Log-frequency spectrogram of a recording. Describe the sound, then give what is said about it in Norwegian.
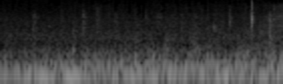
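A car drives over a washboard gravel road, giving a steady, rough, low rumble of rattling and shaking that continues without a break. “Nå kjører jeg faen meg over det der jævla vaskebrettområdet igjen.”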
